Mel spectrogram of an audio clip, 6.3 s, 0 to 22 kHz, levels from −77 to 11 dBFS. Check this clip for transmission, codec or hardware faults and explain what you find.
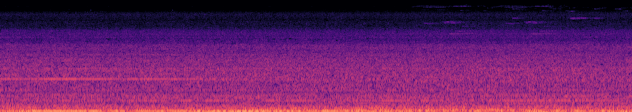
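One fault runs through the whole clip: a doubled audio track. Every event repeats about 0.7 seconds later at roughly equal loudness, a flat, full-band echo with no decay or room colour. The likely cause is the same signal being mixed in twice, once through a slower path that trails the original by a fixed delay.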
